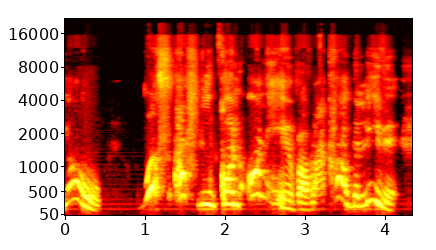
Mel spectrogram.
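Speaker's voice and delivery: stunned, disbelieving tone. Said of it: "I'm just looking at West Ham thinking".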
